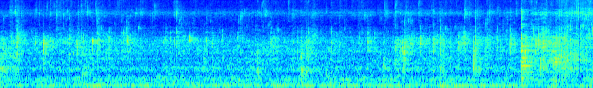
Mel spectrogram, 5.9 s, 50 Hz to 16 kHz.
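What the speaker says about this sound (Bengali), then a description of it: "আবারও আমি 2-3 মিনিটের মতো ভেজে নেব।" Potatoes and pointed gourd fry in a pan with a steady sizzle, scraped and stirred now and then, with a brief watery splash near the end.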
